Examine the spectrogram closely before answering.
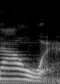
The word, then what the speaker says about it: hour: like an apple, an hour, an interesting story. Funny fact, hour starts with an H, but H is silent, so it actually starts with a vowel sound, making it an hour.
